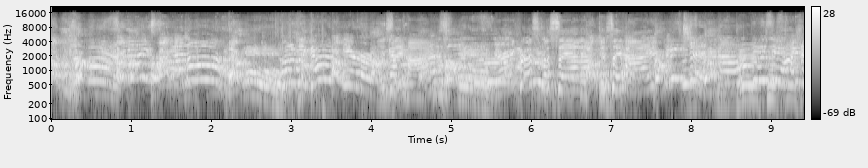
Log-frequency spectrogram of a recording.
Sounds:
speech

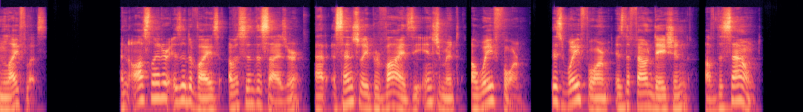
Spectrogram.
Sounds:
speech

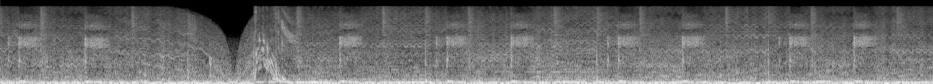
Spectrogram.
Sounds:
sound effect
music

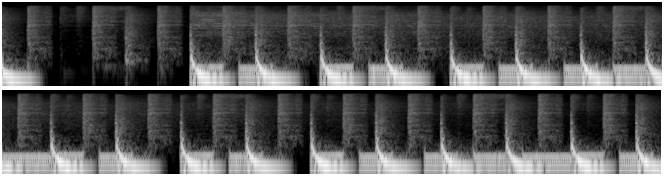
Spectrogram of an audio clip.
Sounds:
music
house music

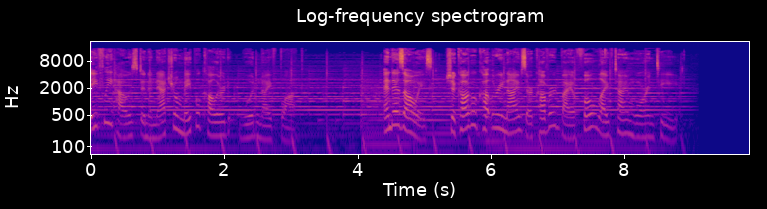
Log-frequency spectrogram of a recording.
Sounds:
music
speech

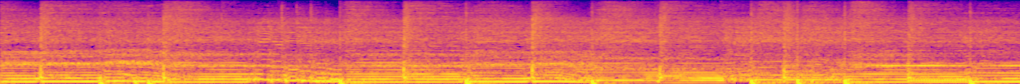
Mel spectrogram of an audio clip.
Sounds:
rock and roll
music

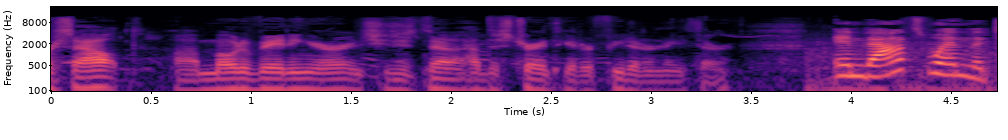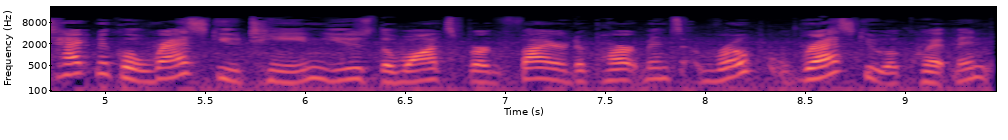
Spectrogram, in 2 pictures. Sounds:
speech

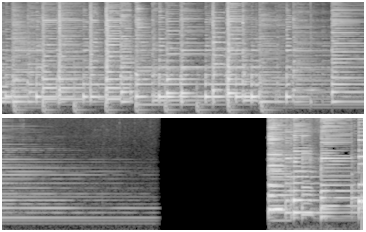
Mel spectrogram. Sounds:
playing banjo

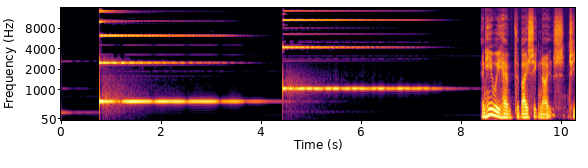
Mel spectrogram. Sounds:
musical instrument
speech
music

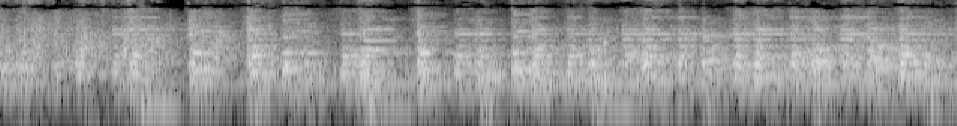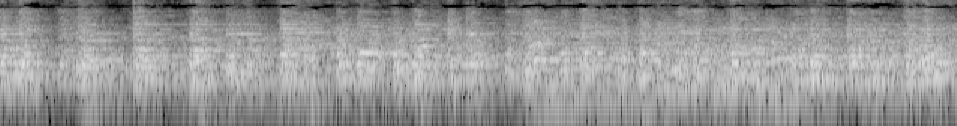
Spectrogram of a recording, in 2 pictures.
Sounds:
playing washboard

